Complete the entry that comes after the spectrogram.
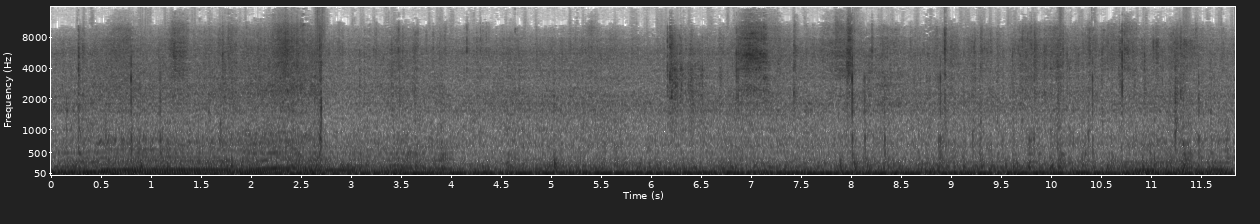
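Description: A 4x4's engine and drivetrain heard from inside the cab while driving over a snowy dirt track: a steady low rumble whose engine note rises briefly in the first few seconds. Scattered knocks and rattles come from the body over the bumps.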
